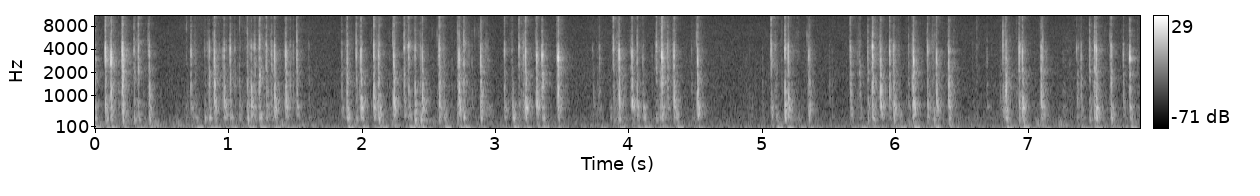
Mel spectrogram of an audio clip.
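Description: A full-size ROYCHE Disney Mickey Mouse retro membrane keyboard with round plastic keycaps is typed on continuously with the fingertips of both hands. Rapid bursts of bright, dry plastic key clacks, centered around 3.2 kHz, come with brief pauses between runs, and each tap stops almost instantly.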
